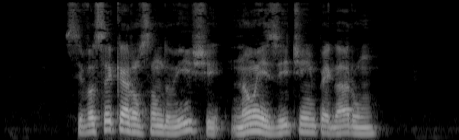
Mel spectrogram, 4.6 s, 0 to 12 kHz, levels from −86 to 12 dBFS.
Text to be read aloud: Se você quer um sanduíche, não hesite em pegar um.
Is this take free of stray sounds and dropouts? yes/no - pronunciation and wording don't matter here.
yes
